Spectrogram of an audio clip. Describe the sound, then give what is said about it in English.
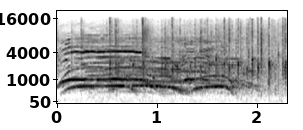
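An audience claps steadily throughout in answer to being asked who listens to music at work, with loud whoops and cheers rising and falling over the applause, a lively burst from a sizable crowd. “How many of you that applauded to that are surgeons?”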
